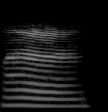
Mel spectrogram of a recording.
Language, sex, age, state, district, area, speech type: Bengali, female, 45-60, West Bengal, South 24 Parganas, rural, conversation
